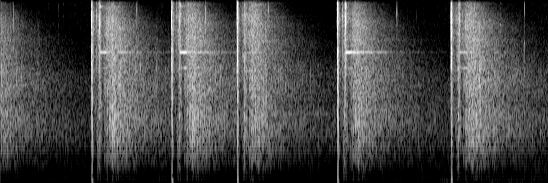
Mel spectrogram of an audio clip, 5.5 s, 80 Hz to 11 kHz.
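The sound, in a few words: gunshots from an FN 502 Tactical .22 LR pistol at a steel target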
